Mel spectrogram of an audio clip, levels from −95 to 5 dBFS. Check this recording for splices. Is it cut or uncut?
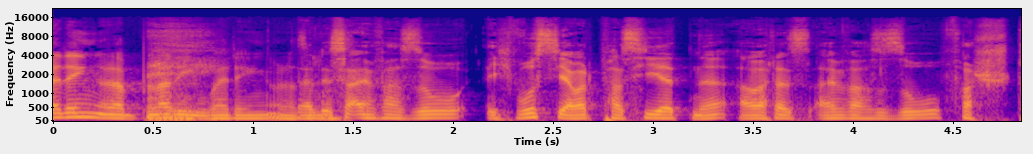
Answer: uncut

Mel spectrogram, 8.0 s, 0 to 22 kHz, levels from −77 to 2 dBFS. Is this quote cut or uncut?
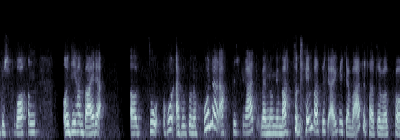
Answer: uncut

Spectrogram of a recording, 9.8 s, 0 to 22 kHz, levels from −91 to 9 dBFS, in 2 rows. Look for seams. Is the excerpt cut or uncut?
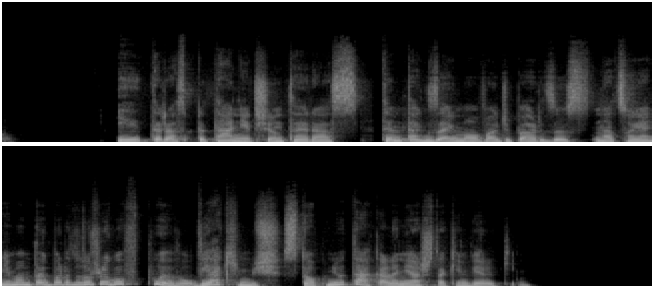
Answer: cut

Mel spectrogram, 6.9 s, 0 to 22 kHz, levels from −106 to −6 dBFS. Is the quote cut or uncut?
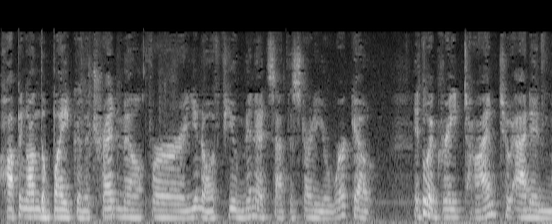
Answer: cut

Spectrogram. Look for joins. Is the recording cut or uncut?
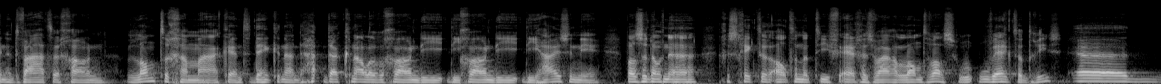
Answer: cut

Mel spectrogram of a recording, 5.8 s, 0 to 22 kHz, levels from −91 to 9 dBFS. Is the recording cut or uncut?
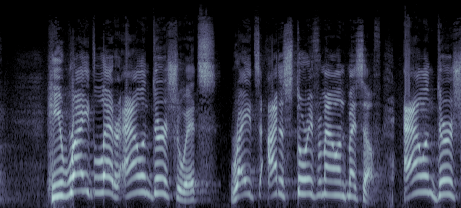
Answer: cut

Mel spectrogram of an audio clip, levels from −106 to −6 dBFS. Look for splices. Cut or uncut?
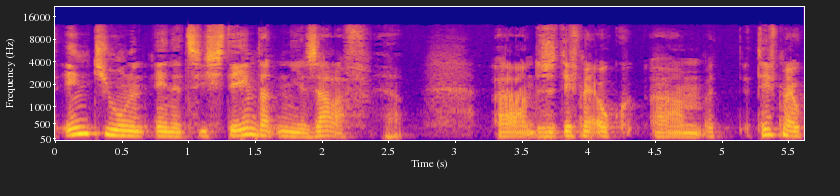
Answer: uncut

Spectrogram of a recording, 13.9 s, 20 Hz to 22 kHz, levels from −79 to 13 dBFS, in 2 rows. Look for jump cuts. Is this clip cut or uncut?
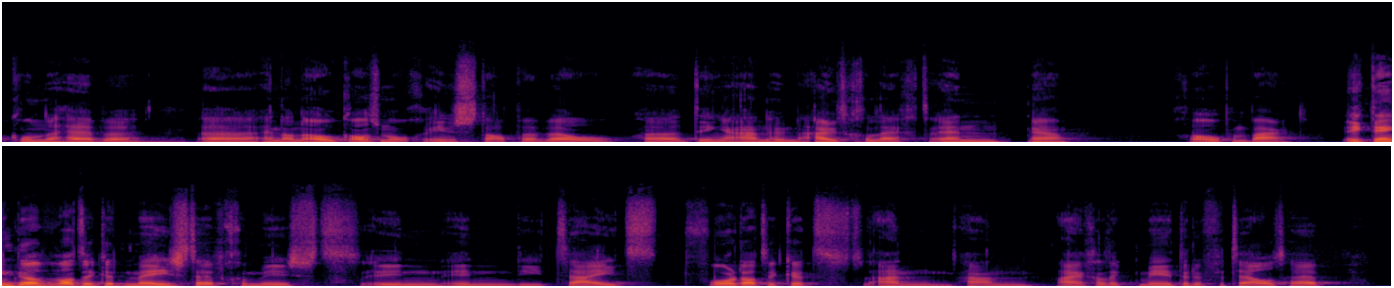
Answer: cut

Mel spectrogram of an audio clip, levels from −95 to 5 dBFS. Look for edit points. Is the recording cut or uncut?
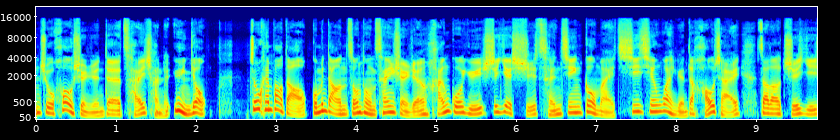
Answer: cut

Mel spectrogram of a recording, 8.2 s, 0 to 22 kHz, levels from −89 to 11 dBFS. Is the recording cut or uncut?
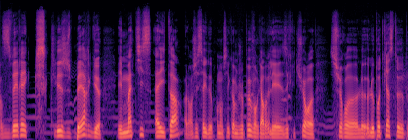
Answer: cut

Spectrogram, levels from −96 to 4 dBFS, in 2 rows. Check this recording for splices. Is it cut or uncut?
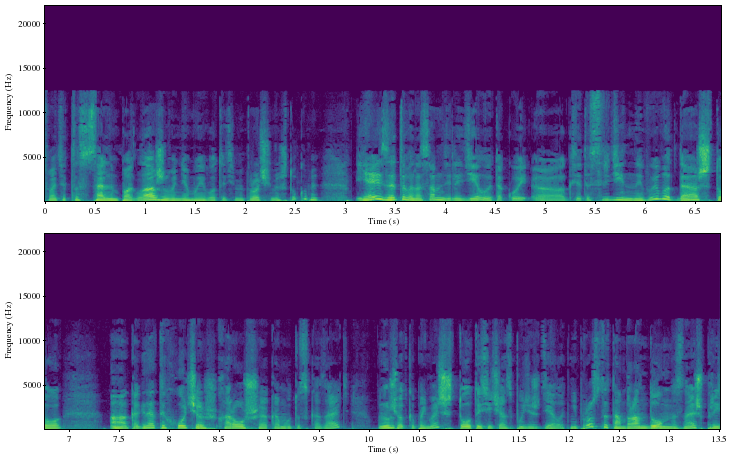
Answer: cut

